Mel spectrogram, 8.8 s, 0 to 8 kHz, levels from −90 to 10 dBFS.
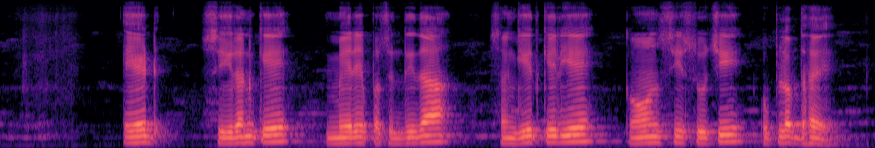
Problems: constant background noise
